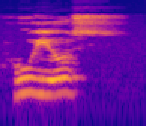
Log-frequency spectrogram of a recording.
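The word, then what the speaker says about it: υἱός: Es la G5207, se pronuncia huios y significa a veces de animales, usado muy ampliamente de parentesco inmediato.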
